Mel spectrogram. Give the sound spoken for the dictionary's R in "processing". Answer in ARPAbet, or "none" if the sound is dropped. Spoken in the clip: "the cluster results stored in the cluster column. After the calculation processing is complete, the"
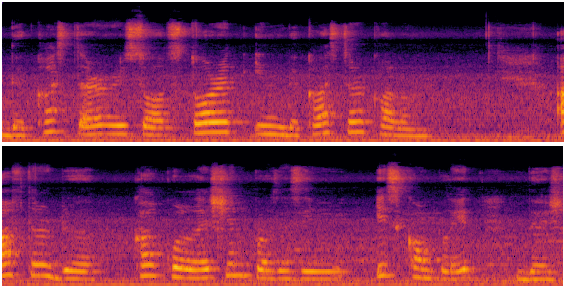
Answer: R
